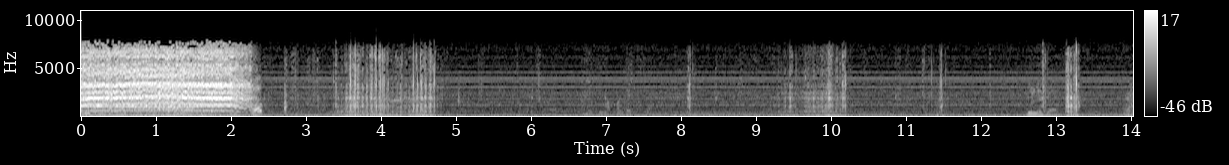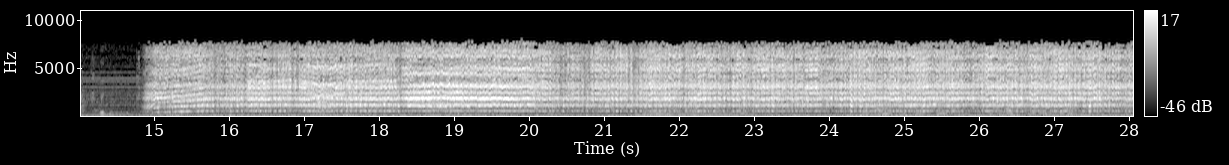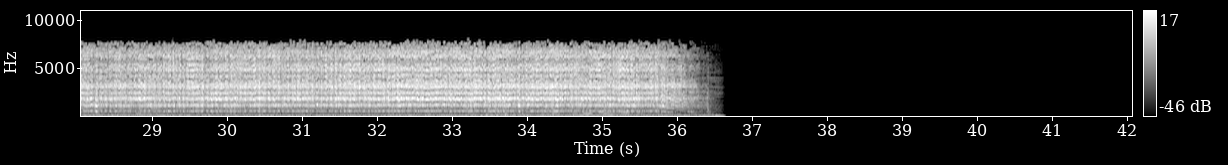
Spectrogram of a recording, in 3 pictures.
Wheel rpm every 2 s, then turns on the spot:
140, 20, 10, 0, 10, 0, 0, 100, 160, 160, 160, 160, 160, 160, 160, 160, 160, 130, 0, 0, 0.
2-4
